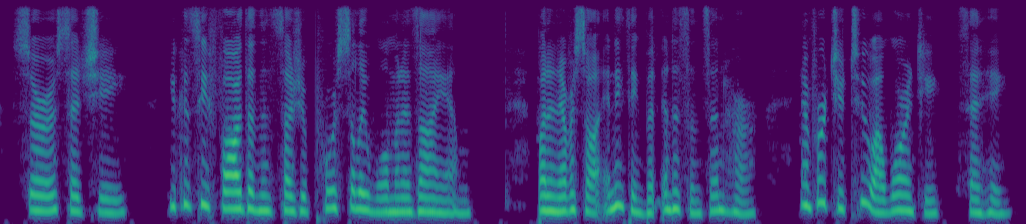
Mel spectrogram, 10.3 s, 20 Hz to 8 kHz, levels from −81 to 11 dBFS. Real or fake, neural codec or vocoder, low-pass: real; none; 7.2 kHz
